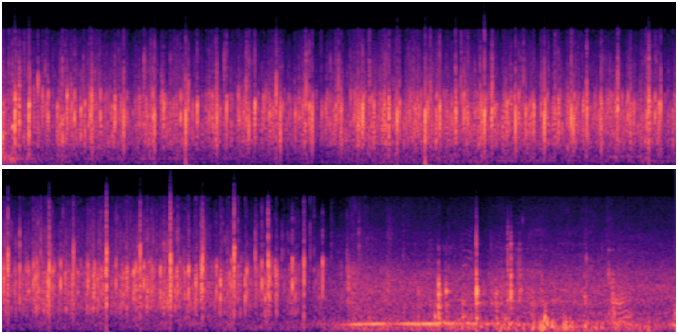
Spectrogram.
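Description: An audience at a Memorial Day keynote address applauds loudly and continuously to welcome the speaker, the clapping thinning out near the end as a few scattered claps and faint sounds linger.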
